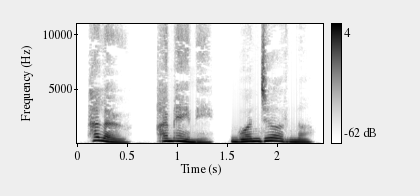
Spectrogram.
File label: multilingual multiple speakers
